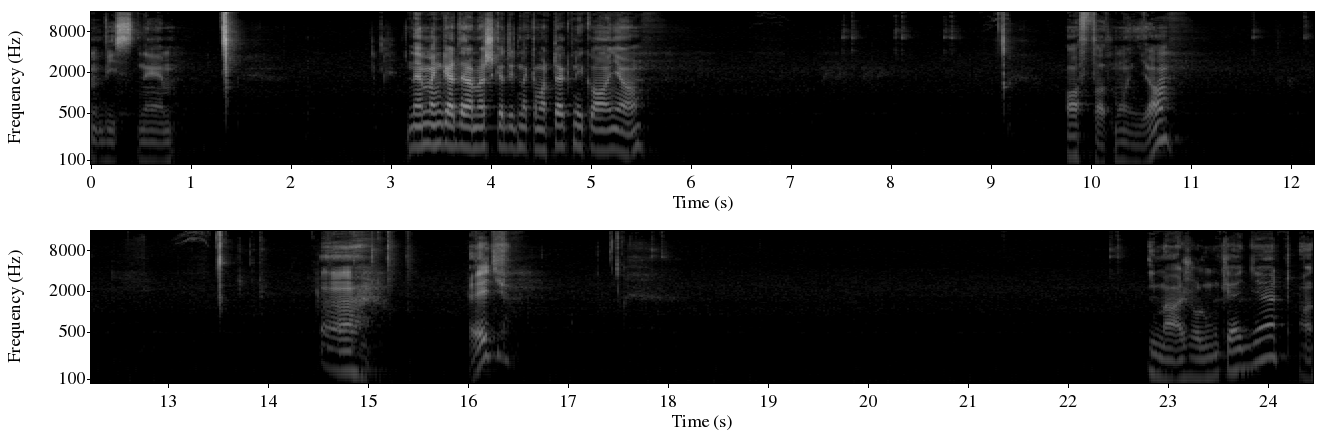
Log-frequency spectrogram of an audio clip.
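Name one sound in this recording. A man talks into a close microphone in short bursts, calmly.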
